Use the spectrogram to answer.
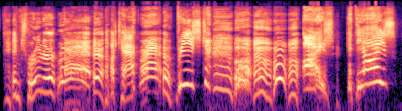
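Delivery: very high, loud screeching bird cries; high loud hawk shrieks at an intruder; angry mother hawk. Acted. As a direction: shriek like a furious guarding hawk. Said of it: "a mother spyhawk rises".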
